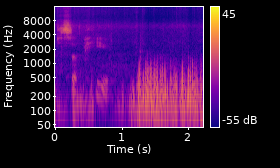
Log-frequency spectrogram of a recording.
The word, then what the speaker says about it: Sapir: Some of you may want to read this book by the author Warren Murphy and Richard Sapir. That's the correct pronunciation of their names.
